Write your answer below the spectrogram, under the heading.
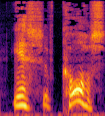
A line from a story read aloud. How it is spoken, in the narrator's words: said, rubbing his eyes wearily and looking morosely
